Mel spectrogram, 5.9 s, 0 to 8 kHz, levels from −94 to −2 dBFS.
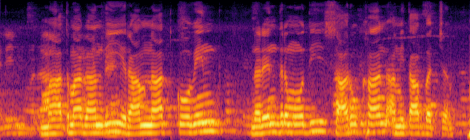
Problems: constant background noise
